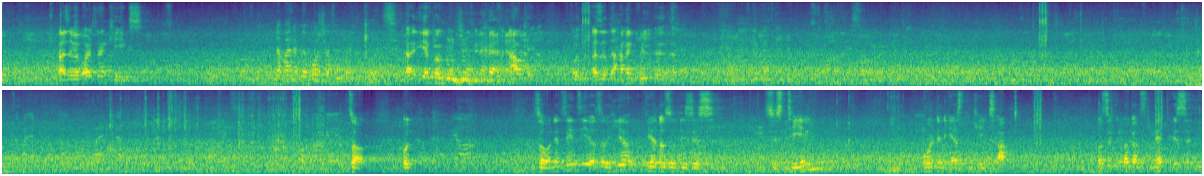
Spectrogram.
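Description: A man speaks calmly into a microphone, heard over loudspeakers.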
